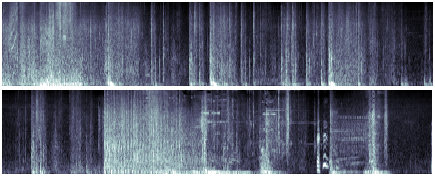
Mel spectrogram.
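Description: A rifle fires in short bursts of sharp shots.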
